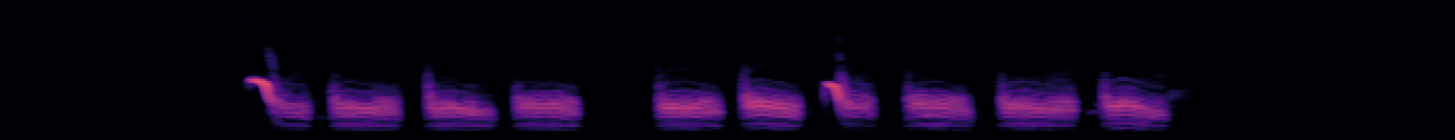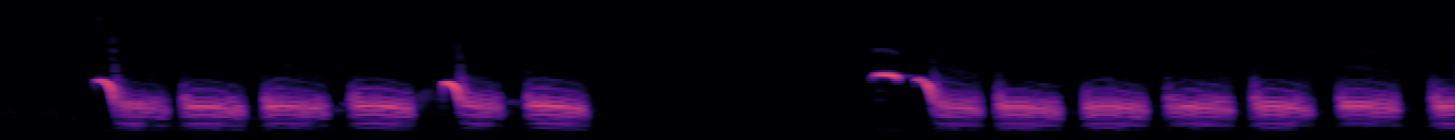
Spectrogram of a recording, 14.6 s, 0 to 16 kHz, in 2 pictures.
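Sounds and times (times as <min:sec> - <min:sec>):
willow tit alarm calls: 0:01.2 - 0:06.0, 0:07.7 - 0:10.3, 0:11.6 - 0:14.5.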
